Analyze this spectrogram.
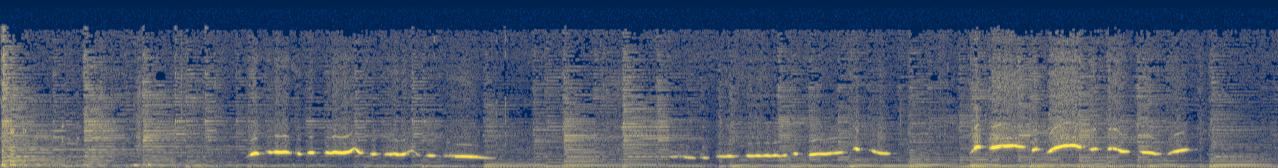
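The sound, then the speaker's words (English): A person whistles a wavering solo melody in three bright, clear phrases, carried over a steady low instrumental backing of sustained chords. “You should always drink water before you do a whistle solo.”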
